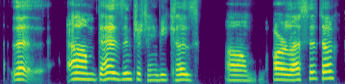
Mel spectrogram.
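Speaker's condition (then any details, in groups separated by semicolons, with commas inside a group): Traumatic brain injury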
